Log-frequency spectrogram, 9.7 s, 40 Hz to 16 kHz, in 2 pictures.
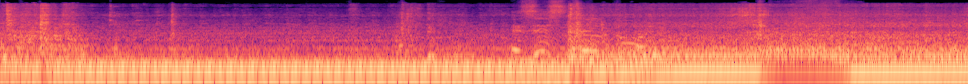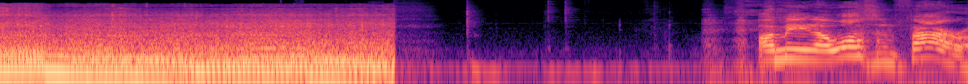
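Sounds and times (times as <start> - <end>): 
car engine roaring at high speed: 0.1 - 6.9
speech: 8.6 - 9.6.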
